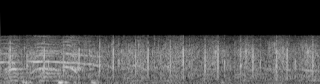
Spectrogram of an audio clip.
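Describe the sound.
A crowd applauds a speaker from Zuni steadily, dense overlapping claps forming a continuous wash of sound, with a few voices and cheers mixed in.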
